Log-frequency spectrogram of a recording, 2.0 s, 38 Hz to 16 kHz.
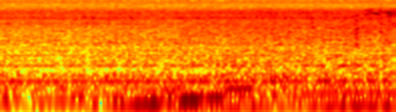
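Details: Chevy Malibu after P0016/P0017 cam timing repair, cam data near 0.50 at idle: short throttle blip over steady low rumble, smooth with no rattle or stumble; exhaust cam desired 12.3 vs actual 12.1, matching; healthy.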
